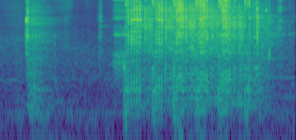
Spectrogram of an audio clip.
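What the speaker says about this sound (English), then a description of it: "let's get out the very basic air hammer." A pneumatic air hammer in a repair shop bursts in briefly with loud, rapid mechanical hammering, then runs steadily for a couple of seconds, close by, with an impact thump before it.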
